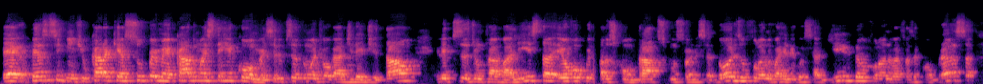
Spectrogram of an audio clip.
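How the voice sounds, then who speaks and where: A Brazilian man speaking as a guest consultant in a live video chat, energetic and motivational, rattling off quick lists of advice. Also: on the high side. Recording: roomy, echoey room sound.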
